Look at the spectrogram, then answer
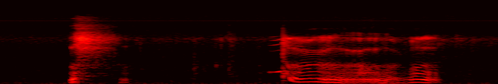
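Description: A Pembroke Welsh Corgi gives a brief, wavering howl that rises and dips in pitch.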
